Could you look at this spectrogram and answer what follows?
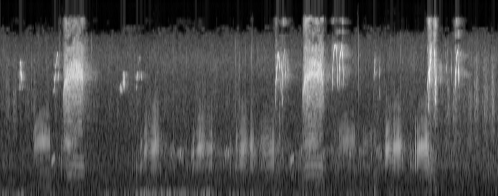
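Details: See-see partridge calling, a hunting lure recording: a run of soft, rounded low notes about every half second, broken by several loud harsh grating bursts.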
